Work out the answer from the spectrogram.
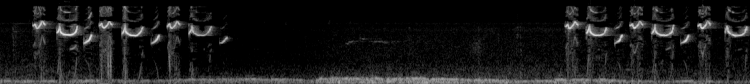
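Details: Java sparrow song meant to coax a caged bird into singing: quick series of high chirps and looped whistled syllables, a pause with low humming background, then the rapid chirping run resumes.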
